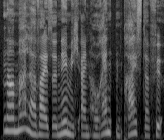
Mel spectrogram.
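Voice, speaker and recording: A woman's voice: a little high, close to an everyday voice. A woman voicing a smug, elderly, know-it-all fortune-teller in a fan radio play. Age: older. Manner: self-satisfied, slow and deliberate. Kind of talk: amateur radio play acting.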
